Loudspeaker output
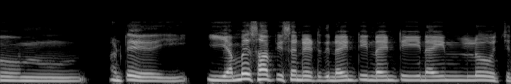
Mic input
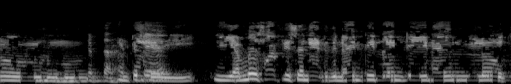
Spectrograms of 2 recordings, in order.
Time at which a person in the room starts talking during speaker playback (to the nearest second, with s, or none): 0 s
